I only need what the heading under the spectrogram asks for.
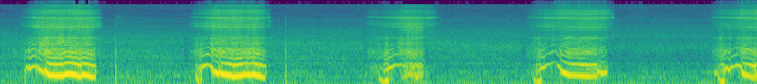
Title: Woman snores loudly keeping the husband awake! But the husband has a YouTube account!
